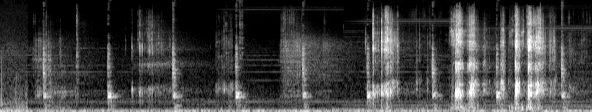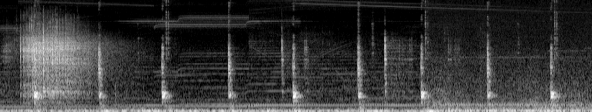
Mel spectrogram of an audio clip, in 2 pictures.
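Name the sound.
clocks ticking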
